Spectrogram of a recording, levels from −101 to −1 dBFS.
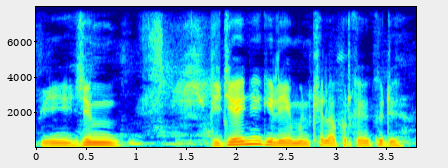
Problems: constant background noise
